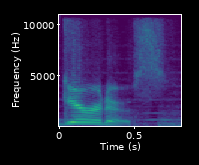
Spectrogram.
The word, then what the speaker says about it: Gyarados: It's they pronounce it Gyarados.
